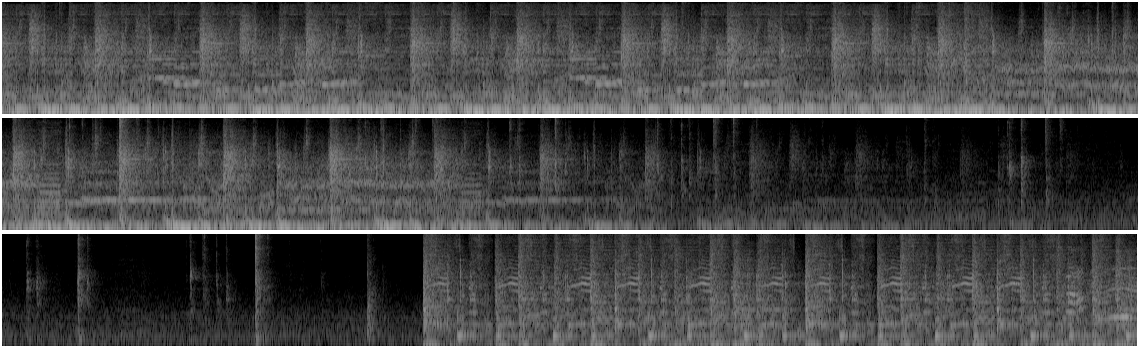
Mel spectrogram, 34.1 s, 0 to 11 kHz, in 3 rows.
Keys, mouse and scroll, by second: 0.7 shift+click, 1.2 shift+middle click, 3.1 ctrl+s, 4.1 shift+middle click, 4.7 middle click, 6.6 shift+c, 7.3 scroll up 1, 7.7 middle click, 9.1 alt+d, 10.6 r, 15.1 alt+d, 16.4 r, 19.6 shift+middle click, 21.4 alt+d, 23.0 r, 26.5-28.8 shift+middle drag, 29.2 shift+middle click, 33.4 click.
